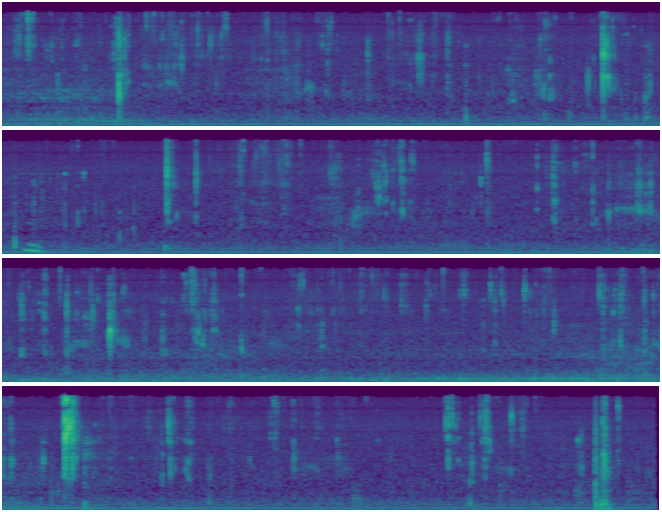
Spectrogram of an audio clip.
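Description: Close-up eating of sauced fried chicken wings: faint biting and chewing with scattered soft mouth clicks over a low steady hum, and one sharper click about twenty seconds in.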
